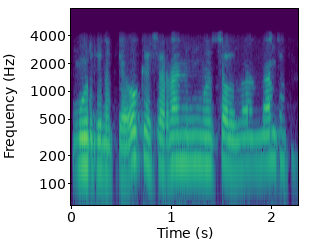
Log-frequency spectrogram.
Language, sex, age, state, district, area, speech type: Kannada, male, 18-30, Karnataka, Bellary, rural, conversation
